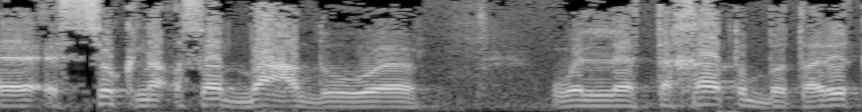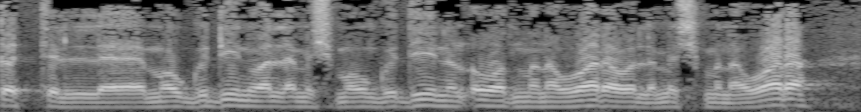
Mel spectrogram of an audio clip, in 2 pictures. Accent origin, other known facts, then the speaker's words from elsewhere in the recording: Upper Egypt, Egypt; وأنا صعيدي خالص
